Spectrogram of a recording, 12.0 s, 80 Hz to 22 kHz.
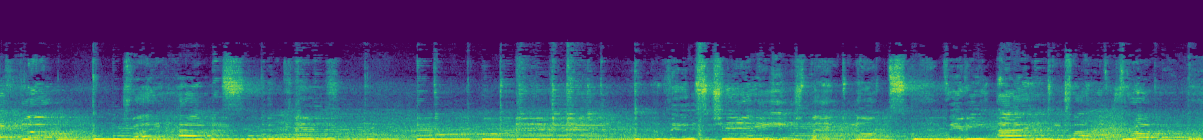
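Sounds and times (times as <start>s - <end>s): acoustic guitar through sound system: 0.0s - 12.0s.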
